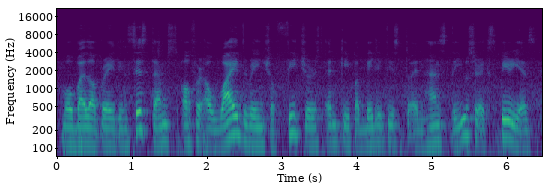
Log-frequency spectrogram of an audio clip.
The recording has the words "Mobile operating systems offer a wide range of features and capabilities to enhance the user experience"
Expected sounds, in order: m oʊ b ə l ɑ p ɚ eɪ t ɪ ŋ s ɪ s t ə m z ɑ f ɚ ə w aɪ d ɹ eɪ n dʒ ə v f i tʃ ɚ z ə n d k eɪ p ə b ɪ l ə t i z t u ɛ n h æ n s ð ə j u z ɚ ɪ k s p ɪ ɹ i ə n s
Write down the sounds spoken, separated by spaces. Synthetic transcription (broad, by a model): m oʊ b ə l ɑ p ɚ eɪ t ɪ ŋ s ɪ s t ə m s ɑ f ɚ ə w aɪ d ɹ eɪ n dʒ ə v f i tʃ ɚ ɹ ə n d k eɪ p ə b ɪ l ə t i s t u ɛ n h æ n s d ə j u s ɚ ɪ k s p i ɹ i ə n s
